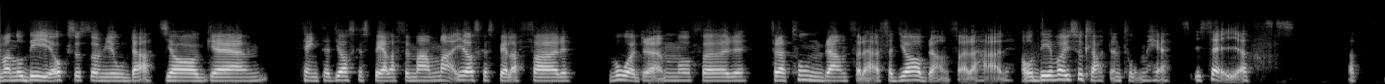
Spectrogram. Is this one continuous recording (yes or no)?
no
